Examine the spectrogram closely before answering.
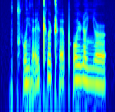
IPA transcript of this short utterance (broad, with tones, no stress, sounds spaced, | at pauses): t͡sʼ ʊ˨ j ɾ ɛ̰˨˦ j ʈʰ ɯ˦ ʈʰ ɛ̰˦ pʼ o˦ j ɳ ə˨ ʎ ə˞˨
